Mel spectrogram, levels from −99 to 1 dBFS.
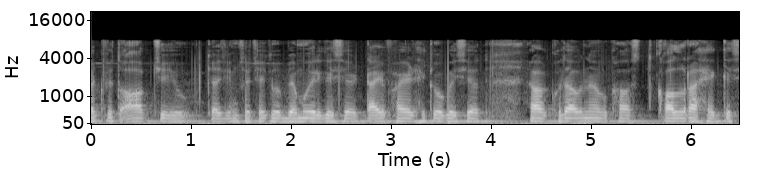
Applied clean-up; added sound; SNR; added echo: none; Crackle; 15 dB; none.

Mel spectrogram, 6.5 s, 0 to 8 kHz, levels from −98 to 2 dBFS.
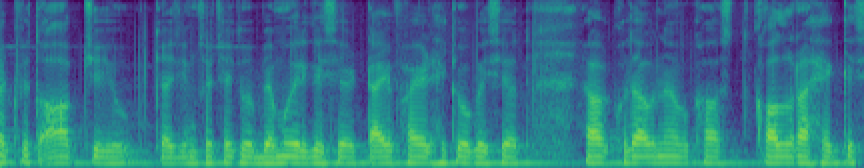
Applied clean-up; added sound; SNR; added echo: neural separator model SepFormer DNS4.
